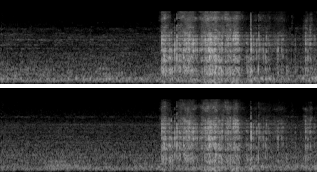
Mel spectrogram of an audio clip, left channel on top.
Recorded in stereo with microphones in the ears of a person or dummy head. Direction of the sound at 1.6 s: 20° left (ahead or behind).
